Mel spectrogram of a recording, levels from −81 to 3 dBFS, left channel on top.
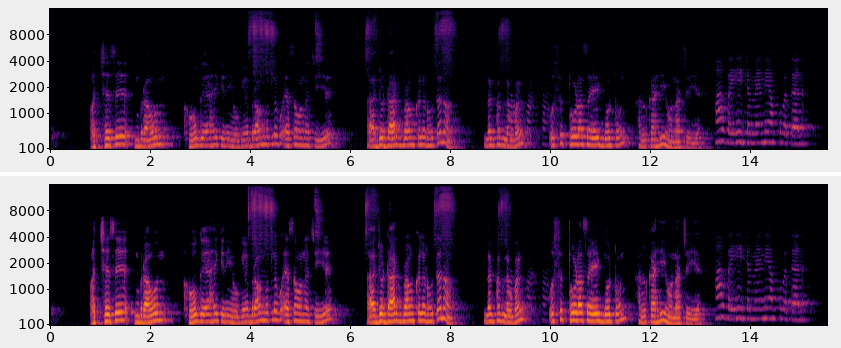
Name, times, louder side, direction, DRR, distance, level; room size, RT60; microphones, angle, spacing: voice 1, 0.8-2.3 2.7-5.6 6.3-8.1 8.7-9.5 10.0-13.0, right 5 dB, 90° right, 15 dB, 0.4 m, -26 dB
sound 1, 4.0-4.5 5.3-5.4 6.3-6.8 7.7-8.1 9.0-9.2, right 5 dB, 70° right, 2.4 m, -41 dB
voice 2, 9.1-10.1 13.3-15.1, left 1 dB, 5° left, 4 dB, 0.9 m, -42 dB
10.0 x 4.7 x 5.0 m, 0.72 s
head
